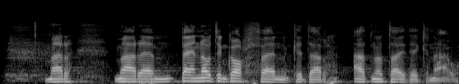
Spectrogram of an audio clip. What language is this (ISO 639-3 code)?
cym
